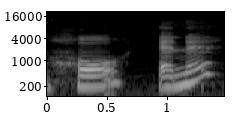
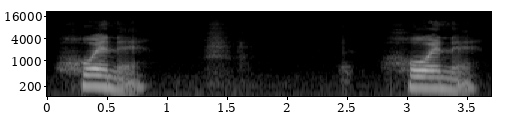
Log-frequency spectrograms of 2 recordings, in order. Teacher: So, you'll see two vowels together, or the vowels will be separated by that little okina, the little apostrophe looking thing. But if the two vowels are not separated by the okina, they blend a little bit. · Shown in: second take · Term: sound blending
